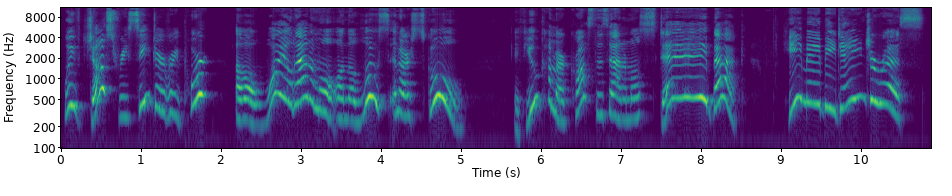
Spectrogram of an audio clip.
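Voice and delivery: high, loud, emphatic warning; teacher's announcement. A narrator's reading. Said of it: "she announced".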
